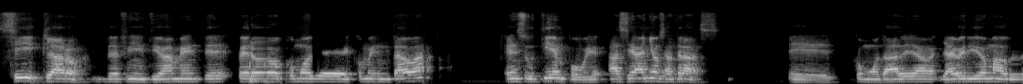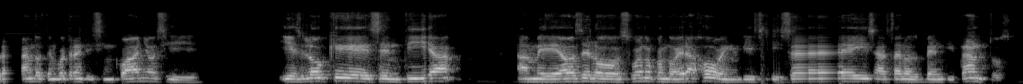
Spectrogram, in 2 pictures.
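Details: 35-year-old man with stuttering difficulties since youth, including complete blocks, in a stuttering support group; stuttering.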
